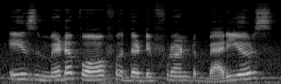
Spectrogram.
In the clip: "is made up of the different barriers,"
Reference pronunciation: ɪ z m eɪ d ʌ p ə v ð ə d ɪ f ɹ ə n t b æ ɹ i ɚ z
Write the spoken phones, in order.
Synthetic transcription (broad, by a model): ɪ z m eɪ d ʌ p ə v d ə d ɪ f ɹ ə n t b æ ɹ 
